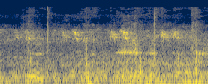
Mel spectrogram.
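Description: Near silence: faint outdoor background, with a few faint high chirps.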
